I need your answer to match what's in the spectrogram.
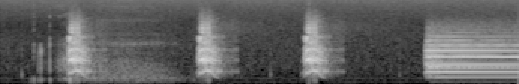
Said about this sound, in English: I think the dog is going crazy. Hold on, I'm so sorry. Right in the middle of the show. I think someone's at the door.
